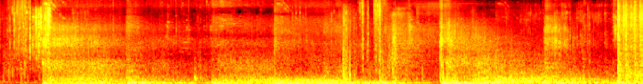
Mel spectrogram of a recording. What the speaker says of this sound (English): Oh, flashbangs.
